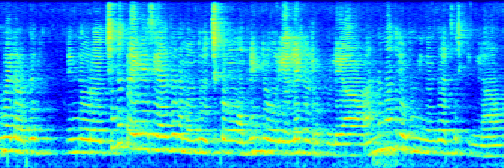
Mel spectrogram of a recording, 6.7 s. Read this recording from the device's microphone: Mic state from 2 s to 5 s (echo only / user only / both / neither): echo only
